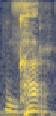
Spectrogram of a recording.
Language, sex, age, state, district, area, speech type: Urdu, male, 18-30, Delhi, Central Delhi, urban, read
